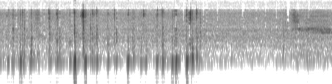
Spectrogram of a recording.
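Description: Fingers tap a computer keyboard in quick irregular bursts for about three seconds, close and fairly quiet, then the keys stop and only faint room tone remains.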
